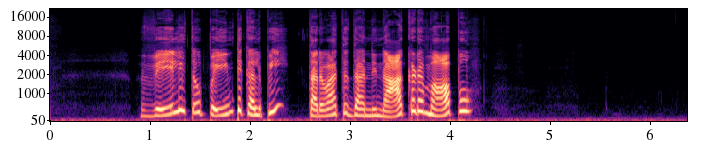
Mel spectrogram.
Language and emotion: Telugu, disgusted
